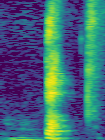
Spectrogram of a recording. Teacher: it's bilabial because I use the two lips and it's also a little bit voiced but because I can feel a vibration here in my throat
